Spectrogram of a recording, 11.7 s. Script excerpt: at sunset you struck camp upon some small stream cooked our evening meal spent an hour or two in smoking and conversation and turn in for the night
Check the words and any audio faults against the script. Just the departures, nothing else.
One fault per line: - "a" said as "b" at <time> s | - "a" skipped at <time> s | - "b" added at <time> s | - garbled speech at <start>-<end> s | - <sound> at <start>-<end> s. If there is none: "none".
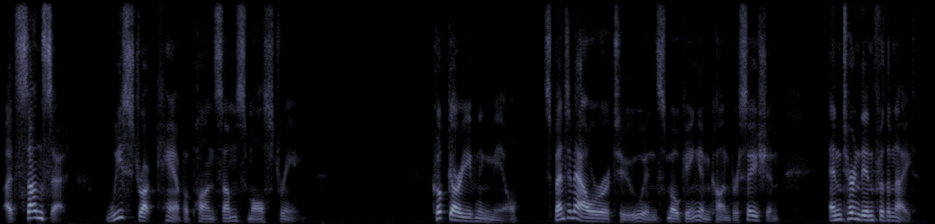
- "you" said as "we" at 1.3 s
- "turn" said as "turned" at 10.5 s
